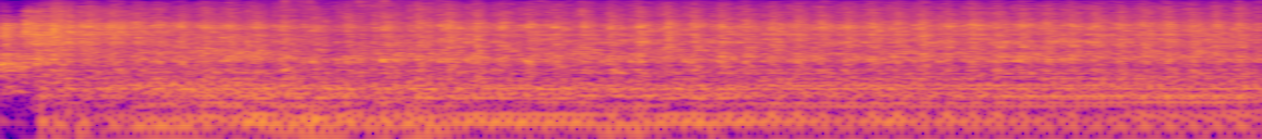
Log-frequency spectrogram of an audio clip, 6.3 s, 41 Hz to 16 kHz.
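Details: 1966 Lincoln Continental, garage stored and unregistered about 9 years, first start after storage: short crank, backfire, then loud ragged idle with smoke from tailpipes; likely needs distributor cap and plug wires.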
